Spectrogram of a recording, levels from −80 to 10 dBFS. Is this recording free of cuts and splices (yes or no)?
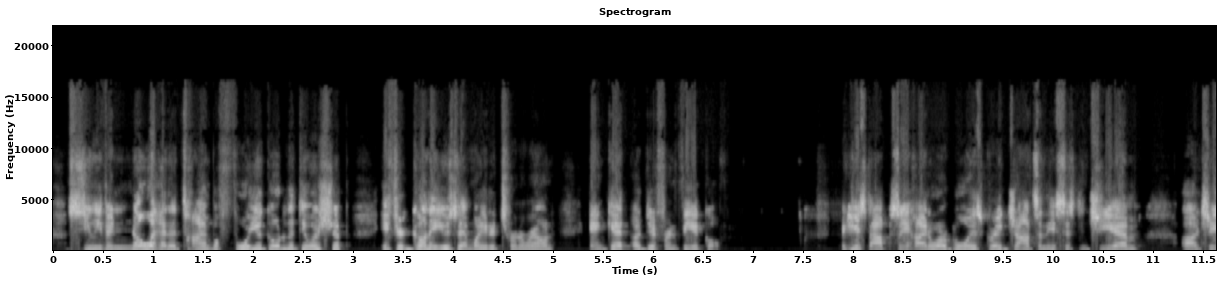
yes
